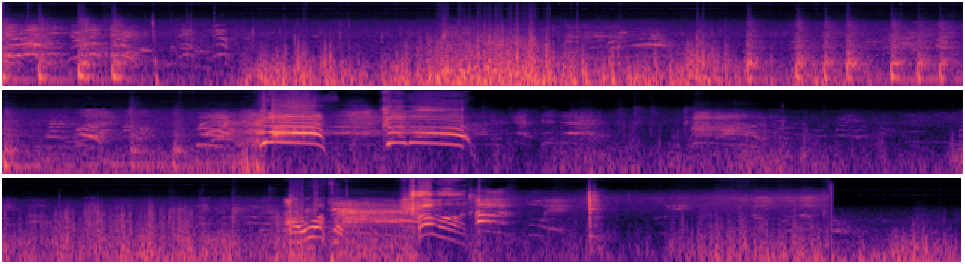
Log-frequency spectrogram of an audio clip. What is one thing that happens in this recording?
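Football players shout to each other across an outdoor pitch.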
